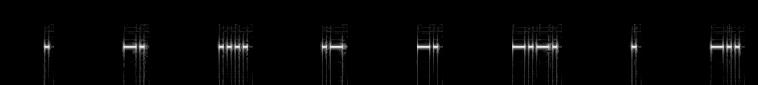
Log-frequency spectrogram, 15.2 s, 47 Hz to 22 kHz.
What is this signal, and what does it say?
Morse code, heard as a keyed tone, about 15 wpm, spaced as for 5 wpm, 750 Hz. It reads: ENHANCED
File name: Archive / 5 WPM files / PM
